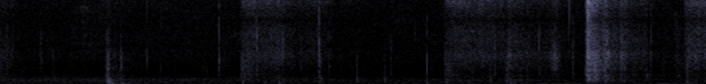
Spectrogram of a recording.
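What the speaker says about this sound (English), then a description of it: "It's like I'm hearing footsteps" Soft footsteps patter in the Cobblemon Origins VR video game, a few faint, irregular steps over quiet background with nothing else prominent.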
